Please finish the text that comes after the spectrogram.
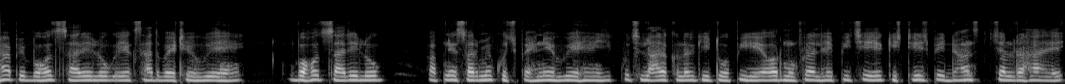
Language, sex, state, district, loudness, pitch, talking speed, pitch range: Hindi, male, Bihar, East Champaran, -23 LUFS, 195 Hz, 210 wpm, 185-205 Hz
